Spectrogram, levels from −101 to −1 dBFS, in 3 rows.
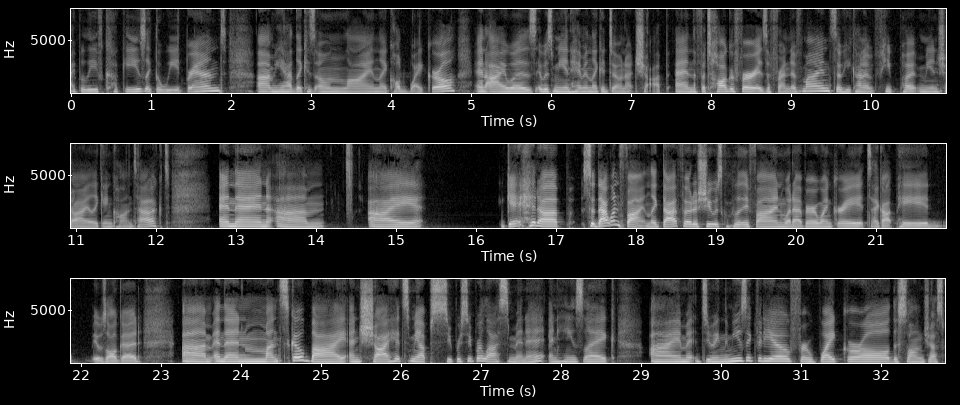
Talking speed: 200 wpm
